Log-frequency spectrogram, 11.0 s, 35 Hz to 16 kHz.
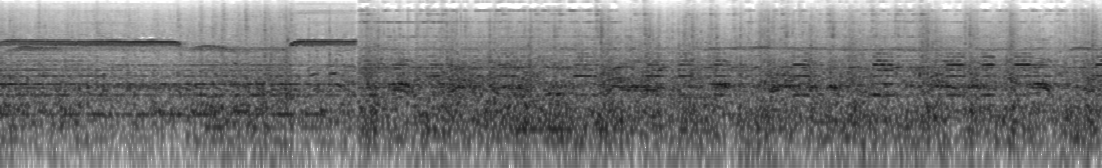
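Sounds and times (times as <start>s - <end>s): crowd talking and calling: 0.0s - 11.0s.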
